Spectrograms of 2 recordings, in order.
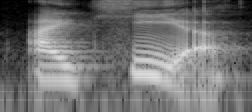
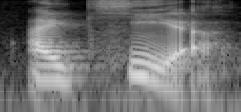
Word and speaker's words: IKEA: a three syllable word the first sound is I the second one is key and the third one is yeah IKEA IKEA which is the strongest syllable the second IKEA next up we have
